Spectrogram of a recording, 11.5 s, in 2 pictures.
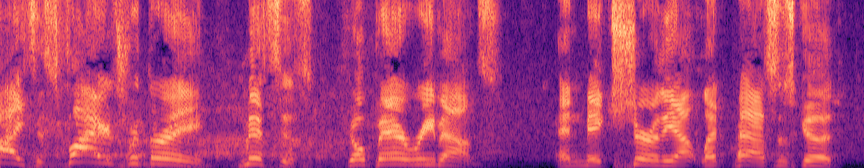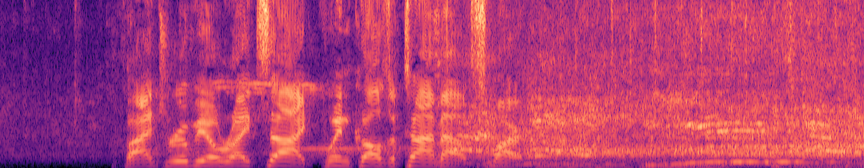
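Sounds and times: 
arena crowd cheering: 0:00.0 - 0:11.5
speech: 0:00.1 - 0:05.7, 0:06.6 - 0:09.9.

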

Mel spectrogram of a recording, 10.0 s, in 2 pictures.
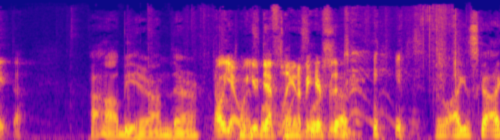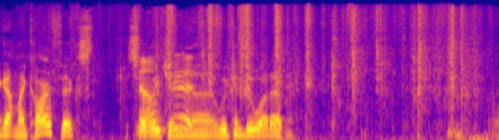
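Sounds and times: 
speech: 0:00.0 - 0:00.3, 0:00.9 - 0:08.2
laughter: 0:02.7 - 0:04.5
mail envelope being torn open: 0:04.1 - 0:09.9.

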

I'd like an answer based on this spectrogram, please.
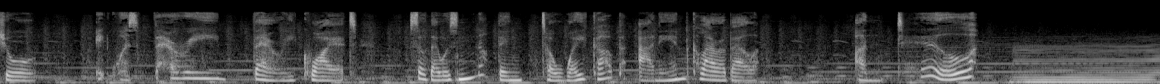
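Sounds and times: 
speech: 0:00.0 - 0:07.7, 0:08.6 - 0:09.8
lighthouse foghorn: 0:09.6 - 0:11.5.

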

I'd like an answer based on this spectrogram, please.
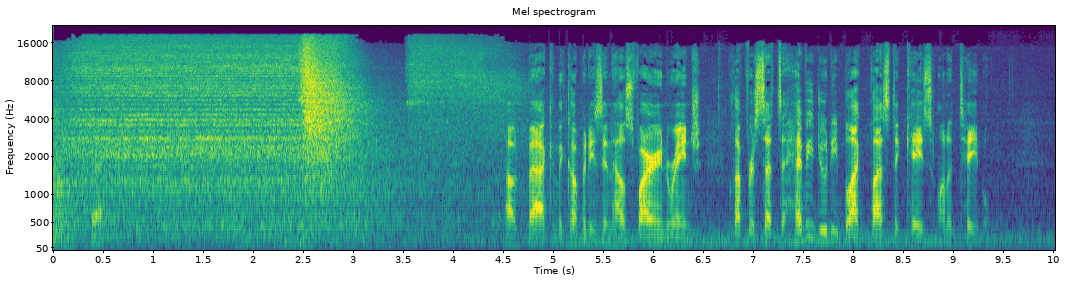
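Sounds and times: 
CNC machine whittling a gun stock: 0:00.0 - 0:05.0
small hoses spraying coolant: 0:00.2 - 0:05.1
speech: 0:00.4 - 0:00.7, 0:04.5 - 0:09.5.

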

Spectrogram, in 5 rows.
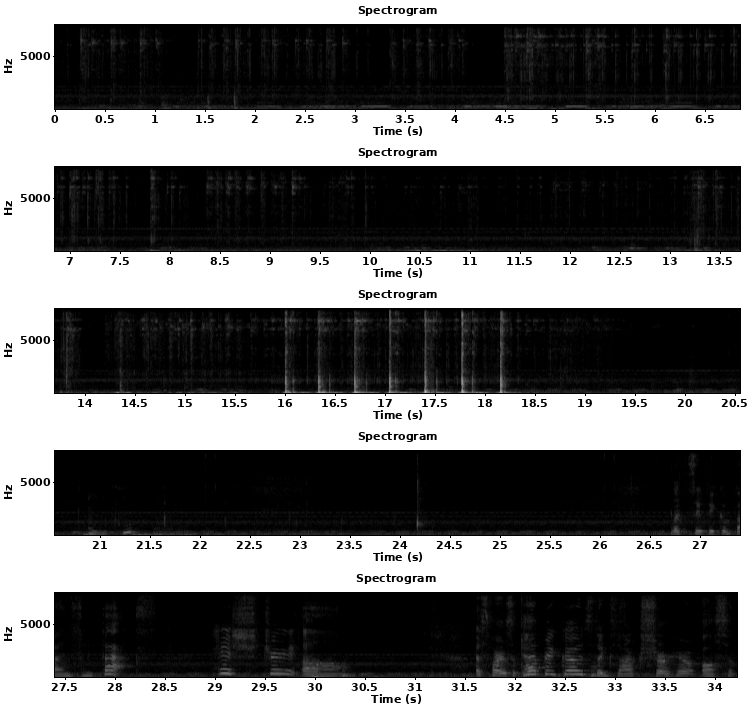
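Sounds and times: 
bells jingling: 0:00.0 - 0:19.2
speech: 0:26.8 - 0:28.4, 0:29.0 - 0:30.5, 0:31.6 - 0:34.2.

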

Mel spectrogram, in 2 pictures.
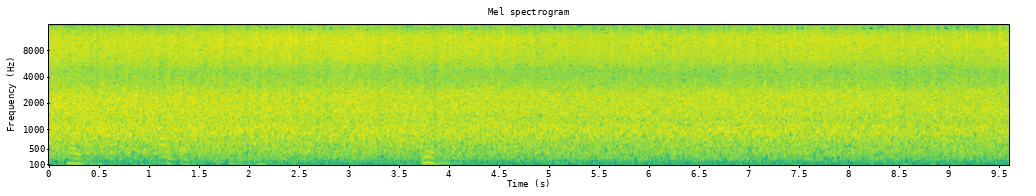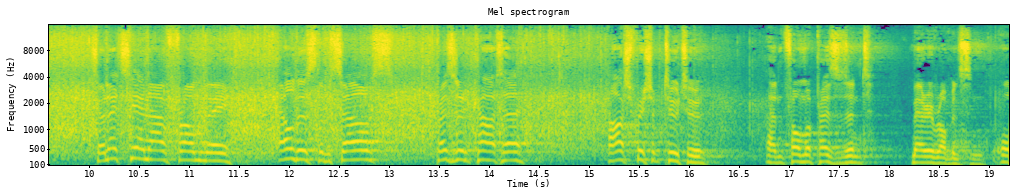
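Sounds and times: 
audience applause for a stage introduction: 0:00.0 - 0:16.8
speech: 0:10.1 - 0:14.6, 0:15.2 - 0:19.1.

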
